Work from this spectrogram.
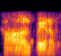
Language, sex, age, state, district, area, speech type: Punjabi, male, 18-30, Punjab, Mohali, rural, conversation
